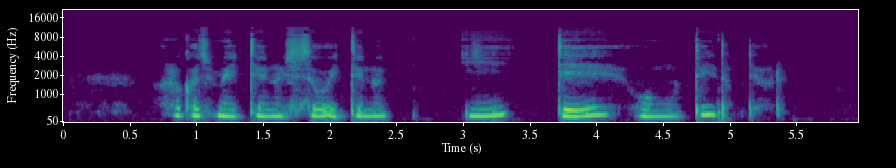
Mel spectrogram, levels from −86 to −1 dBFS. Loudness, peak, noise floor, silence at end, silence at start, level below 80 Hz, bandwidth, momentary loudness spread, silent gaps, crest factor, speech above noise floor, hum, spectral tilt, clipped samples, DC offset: -26 LUFS; -6 dBFS; -75 dBFS; 0.75 s; 0.75 s; -66 dBFS; 10.5 kHz; 16 LU; none; 20 dB; 51 dB; none; -5.5 dB/octave; under 0.1%; under 0.1%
